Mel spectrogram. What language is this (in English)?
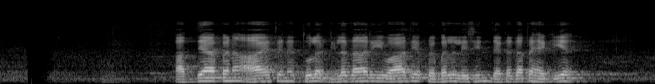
Sinhala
